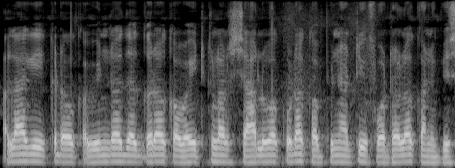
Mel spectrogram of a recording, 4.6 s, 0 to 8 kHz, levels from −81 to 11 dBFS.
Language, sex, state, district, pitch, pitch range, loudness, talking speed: Telugu, male, Andhra Pradesh, Sri Satya Sai, 115 Hz, 110-120 Hz, -14 LUFS, 210 wpm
